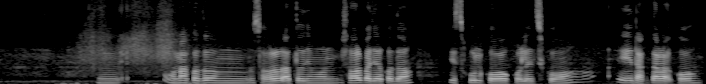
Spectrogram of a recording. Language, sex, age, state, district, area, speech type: Santali, female, 30-45, West Bengal, Jhargram, rural, spontaneous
